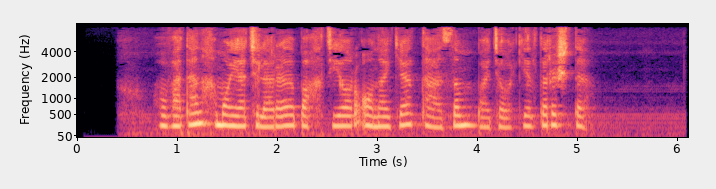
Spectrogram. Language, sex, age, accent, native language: Uzbek, female, 18-24, Qoraqalpog'iston, Karakalpak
